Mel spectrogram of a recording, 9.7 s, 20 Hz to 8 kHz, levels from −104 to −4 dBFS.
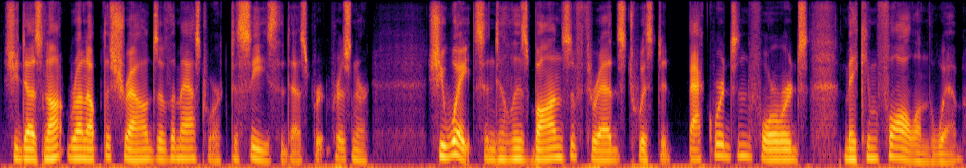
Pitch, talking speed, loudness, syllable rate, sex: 125 Hz, 205 wpm, -21 LUFS, 5.1 syllables/s, male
